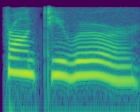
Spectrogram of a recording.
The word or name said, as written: franc-tireur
